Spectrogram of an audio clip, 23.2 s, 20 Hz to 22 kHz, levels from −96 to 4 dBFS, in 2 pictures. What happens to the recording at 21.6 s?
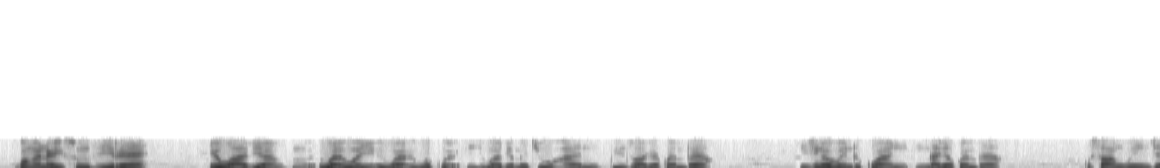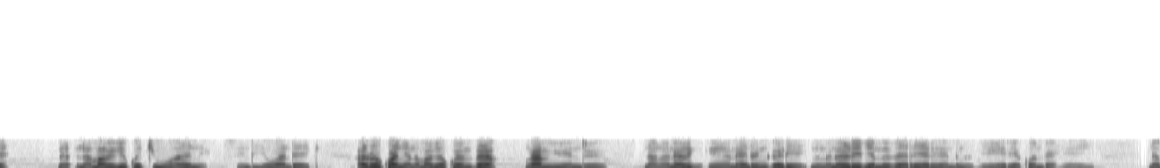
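Nothing goes wrong at 21.6 s: the speech carries on intact through that moment, still in its narrow telephone band with no dropout, click or distortion.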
